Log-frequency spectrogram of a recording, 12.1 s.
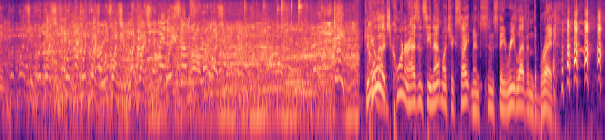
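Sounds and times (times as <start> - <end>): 
people screaming in a crowd: 0.1 - 7.4
speech: 0.2 - 11.4
laughter: 11.0 - 12.1.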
